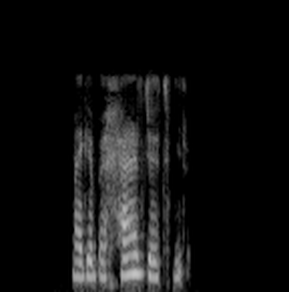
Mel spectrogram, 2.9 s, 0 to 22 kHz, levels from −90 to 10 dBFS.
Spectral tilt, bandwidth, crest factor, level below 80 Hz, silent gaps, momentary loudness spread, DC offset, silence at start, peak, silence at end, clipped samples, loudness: -5 dB/octave; 7.8 kHz; 22 dB; -70 dBFS; none; 16 LU; under 0.1%; 0.75 s; -6 dBFS; 1.1 s; under 0.1%; -25 LUFS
